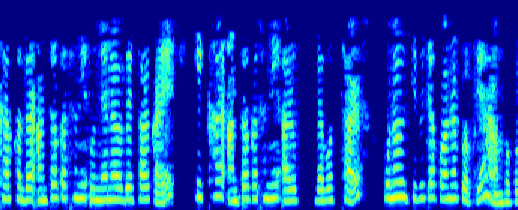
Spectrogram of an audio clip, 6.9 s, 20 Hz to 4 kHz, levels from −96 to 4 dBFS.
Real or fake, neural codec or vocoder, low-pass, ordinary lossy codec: fake; vocoder, 44.1 kHz, 128 mel bands, Pupu-Vocoder; 3.6 kHz; MP3, 16 kbps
